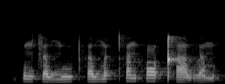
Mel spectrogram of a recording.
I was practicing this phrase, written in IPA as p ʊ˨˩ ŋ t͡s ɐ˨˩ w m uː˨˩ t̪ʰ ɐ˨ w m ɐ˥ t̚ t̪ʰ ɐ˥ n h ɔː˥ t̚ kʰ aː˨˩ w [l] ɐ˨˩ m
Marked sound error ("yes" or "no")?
no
